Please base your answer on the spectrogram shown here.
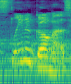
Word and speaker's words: Selena Gomez: Is it Selena Gomez? Yeah, I pronounced it right.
